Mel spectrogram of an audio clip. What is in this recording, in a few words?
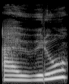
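"euro", Norwegian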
